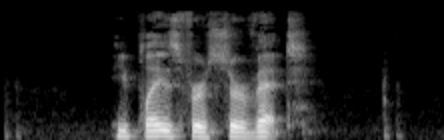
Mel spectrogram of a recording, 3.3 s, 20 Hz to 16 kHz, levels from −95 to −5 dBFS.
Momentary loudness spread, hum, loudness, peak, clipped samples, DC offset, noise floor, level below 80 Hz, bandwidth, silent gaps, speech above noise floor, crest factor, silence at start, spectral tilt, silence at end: 15 LU; none; -21 LUFS; -6 dBFS; under 0.1%; under 0.1%; -77 dBFS; -64 dBFS; 11.5 kHz; none; 57 dB; 18 dB; 0.9 s; -7 dB/octave; 1.1 s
